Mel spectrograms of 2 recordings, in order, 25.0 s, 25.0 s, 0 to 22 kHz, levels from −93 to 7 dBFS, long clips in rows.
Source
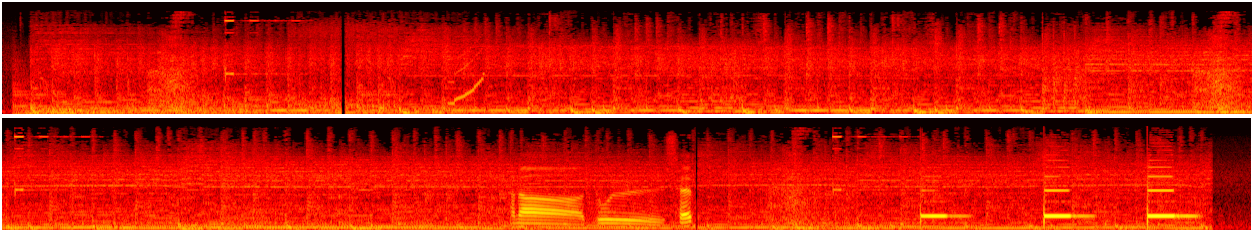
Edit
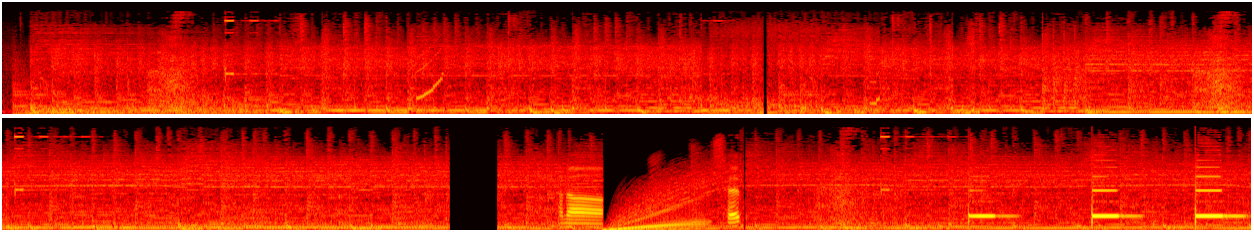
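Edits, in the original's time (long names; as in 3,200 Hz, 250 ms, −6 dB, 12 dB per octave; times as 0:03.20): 0:02.77–0:04.55: swap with 0:07.40–0:08.77
0:09.27–0:09.77: reverse
0:16.97: splice in silence 0.48 s
0:18.02: tape start 1.28 s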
